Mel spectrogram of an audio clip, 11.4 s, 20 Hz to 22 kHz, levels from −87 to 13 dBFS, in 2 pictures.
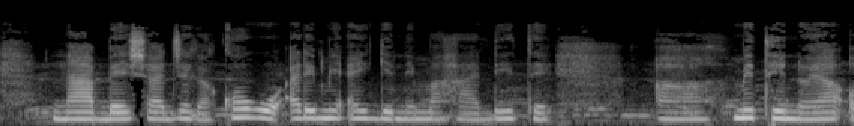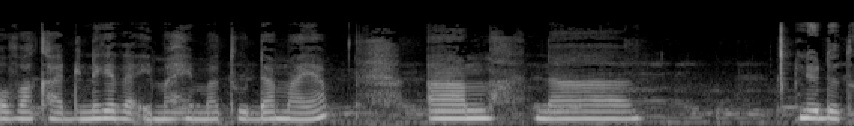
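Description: Speech, and across the whole clip there's nothing above about 11.2 kHz, so the top end sounds dull, the mark of heavy MP3 compression. The likely story is low-bitrate audio saved at a high bitrate: a lean MP3 encode, something around 48 kbit/s by the sound of that cut-off, later re-saved as a much fatter MP3. The big file can't bring back what the first pass threw away.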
